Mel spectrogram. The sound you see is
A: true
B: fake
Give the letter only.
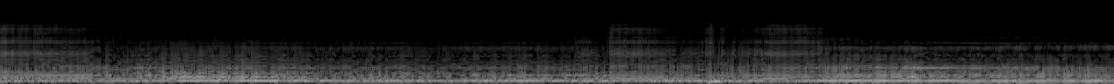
B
